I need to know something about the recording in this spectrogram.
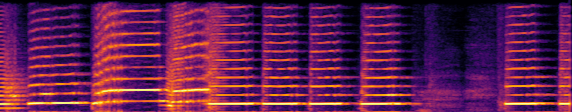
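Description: Solo saxophone improvising jazz phrases in a small room. It plays short, separated notes, with a run of the same note repeated several times in the middle, then a brief pause before a few more notes near the end.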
